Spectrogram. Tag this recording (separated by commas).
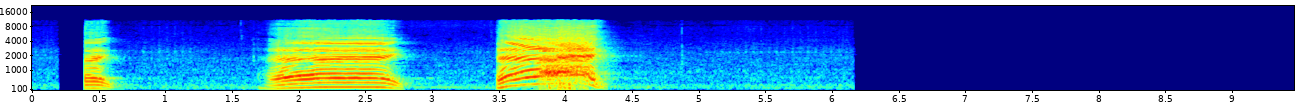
Speech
